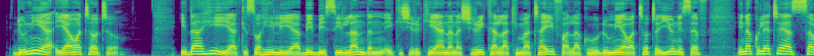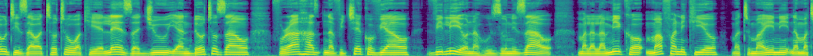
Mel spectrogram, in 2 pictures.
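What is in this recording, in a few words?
Swahili male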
